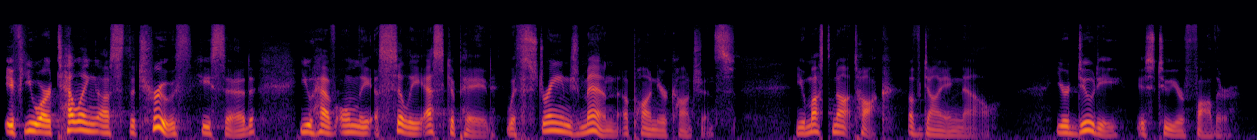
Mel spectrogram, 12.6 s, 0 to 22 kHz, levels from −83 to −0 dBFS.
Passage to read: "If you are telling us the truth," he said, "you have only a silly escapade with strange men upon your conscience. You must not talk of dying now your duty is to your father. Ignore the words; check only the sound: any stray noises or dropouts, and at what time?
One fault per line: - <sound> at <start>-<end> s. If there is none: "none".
- dropout at 8.2-8.3 s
